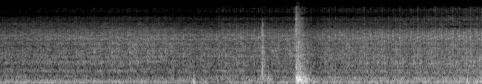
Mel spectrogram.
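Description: A 2000 Ford F-450 XL crew cab utility truck with a 7.3L engine and 96,000 miles idles steadily up close, with a brief rev or clunk near the middle.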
